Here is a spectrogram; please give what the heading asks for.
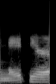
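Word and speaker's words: Napier: He did a race in I want to say Nap year is how you say it in New Zealand.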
